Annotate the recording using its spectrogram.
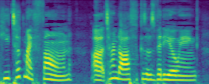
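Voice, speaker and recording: Loud and at a fairly high pitch, a woman speaks at a fairly slow pace. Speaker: podcast host, Marine Corps veteran. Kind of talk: personal story on a podcast. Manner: runs words together.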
